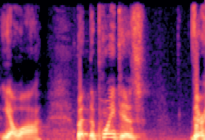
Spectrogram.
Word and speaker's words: Yahweh: It's Yahweh. Or Yehovah, or that's a whole other matter. How do you pronounce it? Yahweh.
